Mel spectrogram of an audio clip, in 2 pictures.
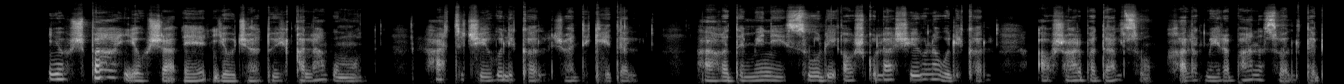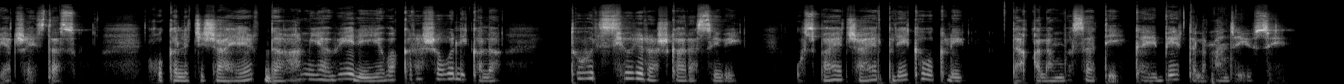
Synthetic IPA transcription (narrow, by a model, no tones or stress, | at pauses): jawʃpajawʃɑ̰ʔɪɾjawd͡ʒɑd̪ujqalamwəmud̪̚ | haɾt͡sət͡ʃewəlikʰəlʒ̥wand̪i̥kʰed̪əl | haɣad̪əminesoliʔawʃkulɑʃeɾunawəlikʰəla̰wʃɑɾbad̪alsṵxa̰ləkmehɾabɑnaswə̰lt̪abiat̪ʃast̪asu̥xokəlat͡ʃeʃɑɪɾd̪əɣamjɑweɾijawakɾaʃawəlikʰəla | t̪ʰoɾisjoɾeɾɑʃkɑɾasəwḭ | osbɑjad̪ʃɑɪɾpɾekawəkɽi | d̪̥ɑqalamwəsɑt̪ikajebeɾt̪alamanza̰josi̥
